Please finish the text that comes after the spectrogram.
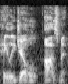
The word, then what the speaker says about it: Haley Joel Osment: Haley Joel Osment, that's how you say his name.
